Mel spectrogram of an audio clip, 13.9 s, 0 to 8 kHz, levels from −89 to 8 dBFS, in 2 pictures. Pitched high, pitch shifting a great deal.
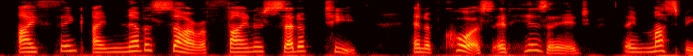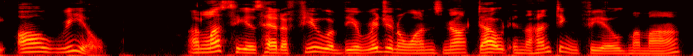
Yes: high, 200 Hz; wide, 5.9 semitones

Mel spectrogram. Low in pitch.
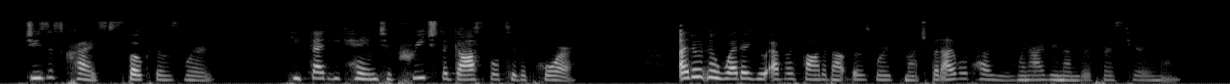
No: high, 225 Hz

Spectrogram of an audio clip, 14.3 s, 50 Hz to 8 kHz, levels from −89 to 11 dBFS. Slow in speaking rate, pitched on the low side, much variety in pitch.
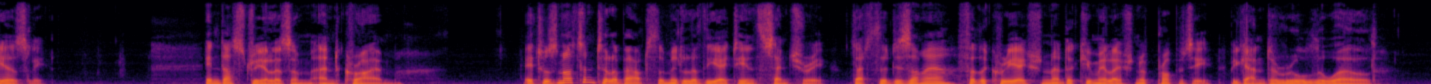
Yes: slow, 125 wpm; very low, 85 Hz; wide, 6.1 semitones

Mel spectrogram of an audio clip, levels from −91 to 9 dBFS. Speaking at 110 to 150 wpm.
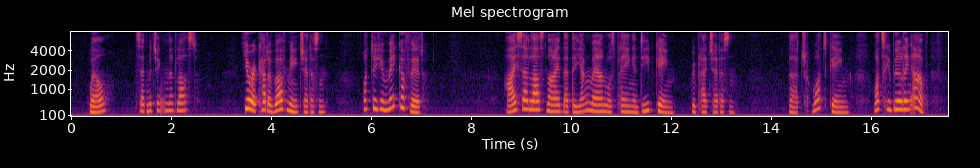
Yes: slow, 135 wpm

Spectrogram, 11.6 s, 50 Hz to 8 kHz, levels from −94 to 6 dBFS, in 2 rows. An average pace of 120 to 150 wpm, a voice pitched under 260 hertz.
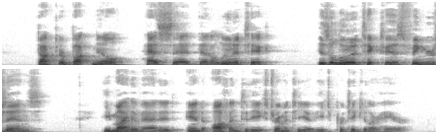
Yes: average, 140 wpm; medium, 140 Hz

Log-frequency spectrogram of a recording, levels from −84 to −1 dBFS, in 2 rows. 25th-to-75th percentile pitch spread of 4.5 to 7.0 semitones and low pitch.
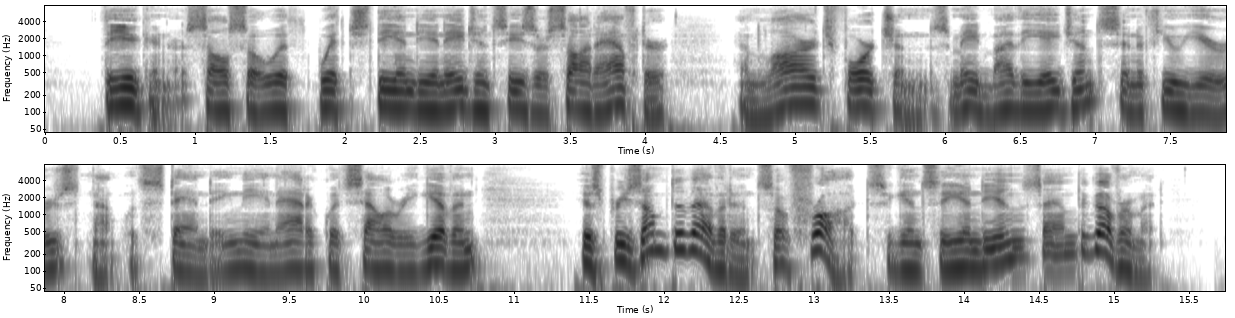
No: average, 3.3 semitones; low, 110 Hz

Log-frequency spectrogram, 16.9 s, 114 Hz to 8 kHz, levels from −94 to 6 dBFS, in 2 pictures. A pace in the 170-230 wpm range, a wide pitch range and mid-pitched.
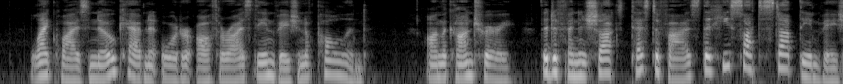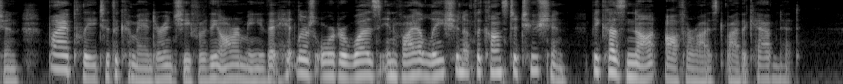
Yes: average, 175 wpm; wide, 5.7 semitones; medium, 160 Hz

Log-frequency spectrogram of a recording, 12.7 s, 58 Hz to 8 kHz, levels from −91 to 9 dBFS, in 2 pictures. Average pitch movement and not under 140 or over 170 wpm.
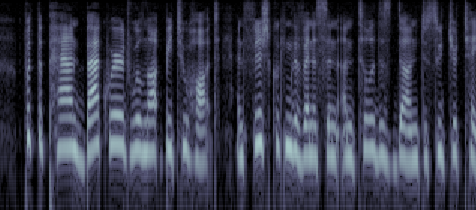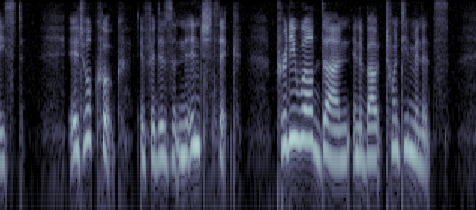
No: average, 3.9 semitones; average, 190 wpm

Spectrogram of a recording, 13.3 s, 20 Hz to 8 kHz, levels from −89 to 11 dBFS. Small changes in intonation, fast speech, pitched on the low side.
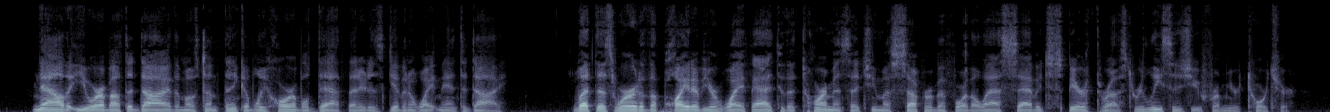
Yes: narrow, 2.2 semitones; fast, 215 wpm; low, 100 Hz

